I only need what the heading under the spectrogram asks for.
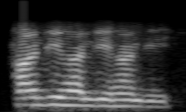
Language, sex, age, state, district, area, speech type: Punjabi, male, 45-60, Punjab, Gurdaspur, rural, conversation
